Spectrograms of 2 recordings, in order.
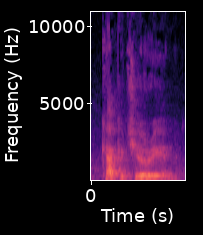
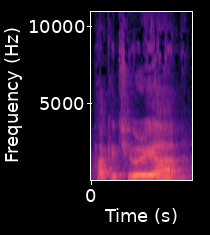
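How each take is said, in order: First: Kakaturian with a hard K, stress on TUR; the common English Kakaturian; English-world Khachaturian. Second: Hakaturian with a breathy H, stress on the last syllable; Hakaturian, lean on the end; Russian Khachaturian. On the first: Shown as a demonstration. Record seller showing the common way, Kakaturian with a hard K. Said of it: "most people say". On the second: Retold or imitated. Russian wife correcting him, Hakaturian stressed at the end. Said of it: "so with stress on the last syllable".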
